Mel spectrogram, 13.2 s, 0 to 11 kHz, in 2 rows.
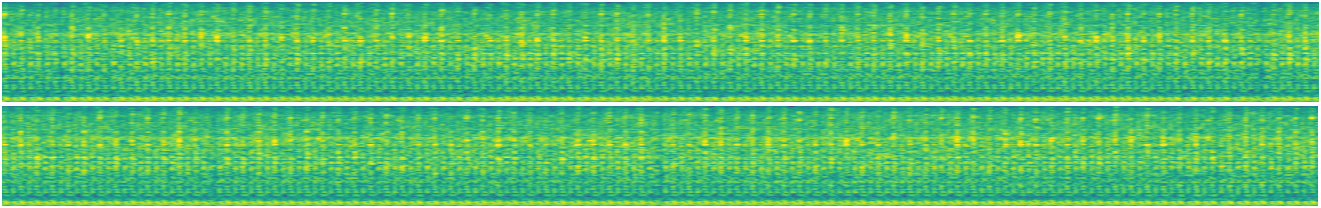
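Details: Kawasaki Zephyr 750 motorcycle, restoration project with carbs and exhaust just refitted; steady, even fast idle with loud, rough exhaust rasp, no misses or knocks. Both cylinders firing evenly.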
